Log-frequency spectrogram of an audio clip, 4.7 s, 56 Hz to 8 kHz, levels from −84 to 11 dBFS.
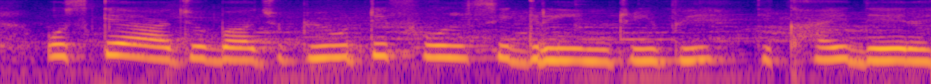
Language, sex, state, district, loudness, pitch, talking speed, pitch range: Hindi, female, Madhya Pradesh, Dhar, -15 LUFS, 245 Hz, 140 wpm, 230-275 Hz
